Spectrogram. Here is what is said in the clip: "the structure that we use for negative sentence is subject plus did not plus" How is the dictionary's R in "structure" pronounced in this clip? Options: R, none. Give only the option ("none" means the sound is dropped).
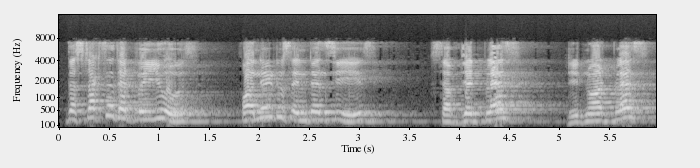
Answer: R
